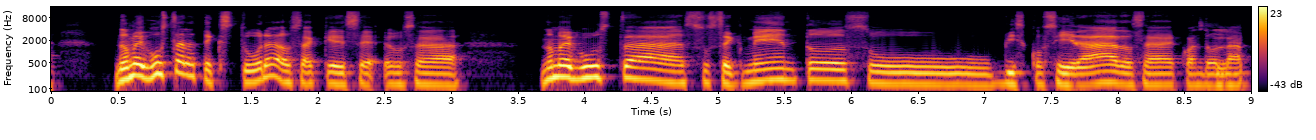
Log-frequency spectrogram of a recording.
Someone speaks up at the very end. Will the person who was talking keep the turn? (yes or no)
yes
